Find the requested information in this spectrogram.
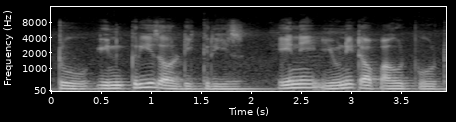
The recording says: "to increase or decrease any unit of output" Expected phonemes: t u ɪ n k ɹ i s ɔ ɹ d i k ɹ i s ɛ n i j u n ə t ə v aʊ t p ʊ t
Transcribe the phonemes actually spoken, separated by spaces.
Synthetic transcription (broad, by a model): t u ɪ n k ɹ i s ɔ ɹ d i k ɹ i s ɛ n i j u n ə t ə p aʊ t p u t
